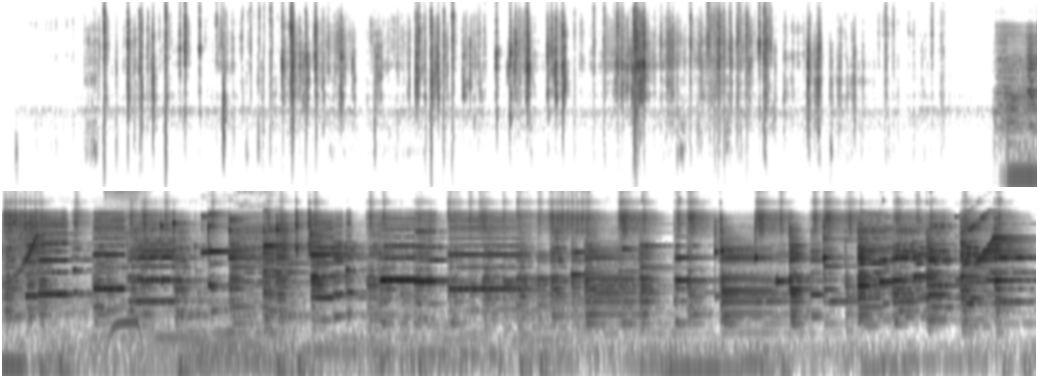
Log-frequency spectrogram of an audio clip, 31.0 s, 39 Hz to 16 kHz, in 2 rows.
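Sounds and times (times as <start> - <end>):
hands crackling and rustling: 0.5 - 14.4.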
